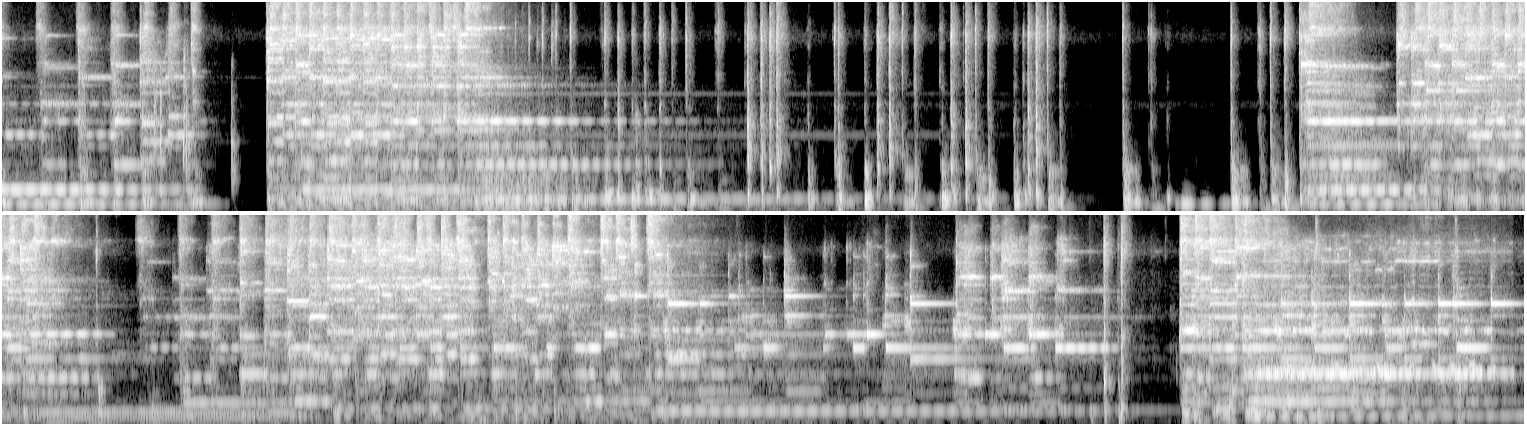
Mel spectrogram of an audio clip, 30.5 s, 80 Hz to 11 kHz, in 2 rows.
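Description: Balinese gamelan gong kebyar playing: bright, ringing bronze metallophones and gongs with kendang drums, in loud runs that break off abruptly about 2 s in, about 10 s in and near the end, then start again. It is a recording played back over a video call.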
